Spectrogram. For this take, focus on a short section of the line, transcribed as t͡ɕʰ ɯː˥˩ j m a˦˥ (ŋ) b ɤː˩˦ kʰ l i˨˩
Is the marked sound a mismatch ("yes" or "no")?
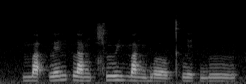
no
